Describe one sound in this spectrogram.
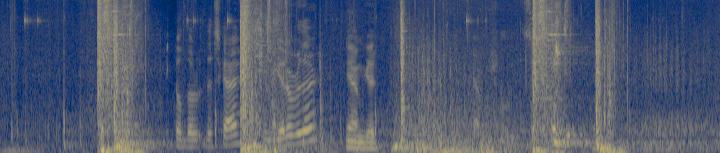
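Swords clash and clang in combat.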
